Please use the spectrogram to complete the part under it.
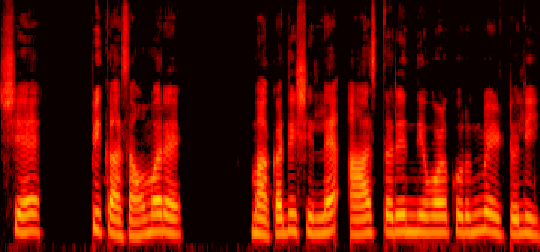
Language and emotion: Goan Konkani, sad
